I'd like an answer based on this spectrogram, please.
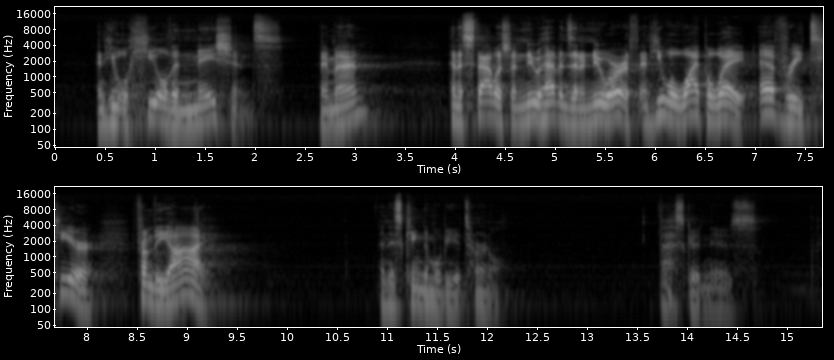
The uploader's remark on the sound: Sermon delivered Sunday, November 22, 2020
